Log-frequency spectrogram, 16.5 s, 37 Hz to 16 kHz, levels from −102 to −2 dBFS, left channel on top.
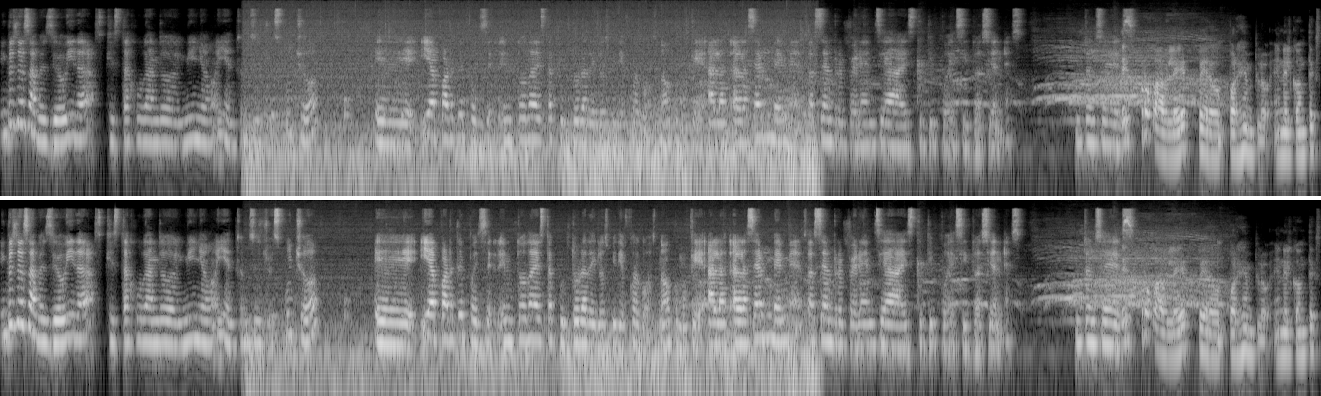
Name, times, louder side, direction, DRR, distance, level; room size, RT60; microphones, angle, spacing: voice 1, 0.0-4.0 4.7-12.8 13.4-14.0, right 5 dB, 55° right, 0.4 m, -27 dB
sound 1, 3.0-10.3, left 3 dB, 80° left, 0.4 m, -33 dB
sound 2, 8.5-15.5, right 1 dB, 25° right, 0.8 m, -38 dB
voice 2, 14.0-16.5, left 2 dB, 20° left, 0.5 m, -28 dB
2.3 x 2.2 x 2.5 m
head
